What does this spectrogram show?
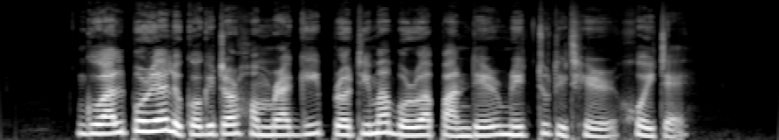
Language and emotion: Assamese, neutral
